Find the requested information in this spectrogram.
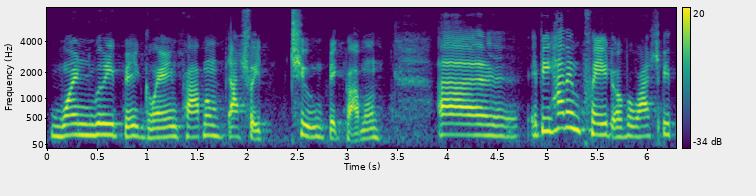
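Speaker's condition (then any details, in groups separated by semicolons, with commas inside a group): Deafness; uses American Sign Language, cannot follow game voice chat or spoken cues amid noise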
